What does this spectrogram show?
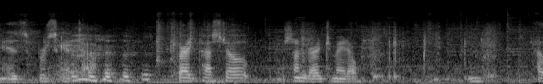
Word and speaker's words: bruschetta: The correct pronunciation is bruschetta.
